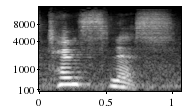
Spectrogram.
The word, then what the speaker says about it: tenseness: And what's the syllable stress code? Tenseness. 2, 1.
